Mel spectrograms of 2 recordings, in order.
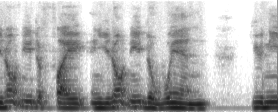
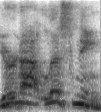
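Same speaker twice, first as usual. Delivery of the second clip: very high, ragged, rough yelling; 10 semitones higher than usual. Retelling how he yelled his points when triggered: imitating his own past yelling. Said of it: "yelling my points".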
